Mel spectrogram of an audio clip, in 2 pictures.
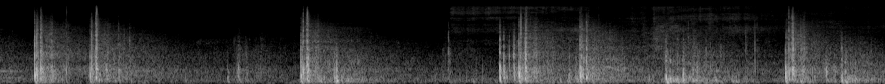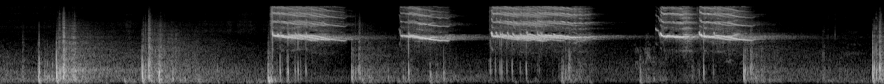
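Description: Consumer fireworks: sharp bangs every second or so, each ringing out. Then, from about twelve seconds in, five loud, shrill whistles of half a second to a second each, from the whistling shots of a fireworks cake.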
